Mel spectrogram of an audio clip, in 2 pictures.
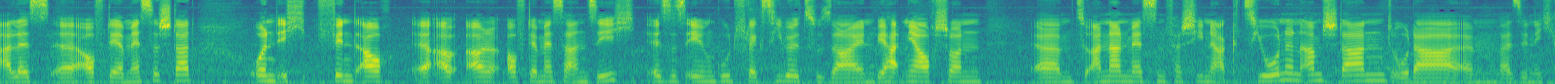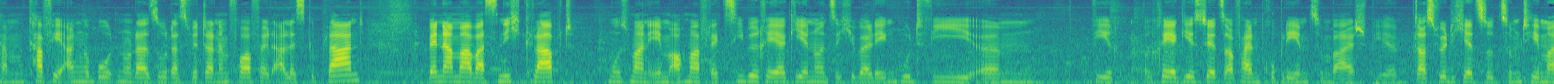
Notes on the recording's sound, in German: Live von der Didacta in Stuttgart.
